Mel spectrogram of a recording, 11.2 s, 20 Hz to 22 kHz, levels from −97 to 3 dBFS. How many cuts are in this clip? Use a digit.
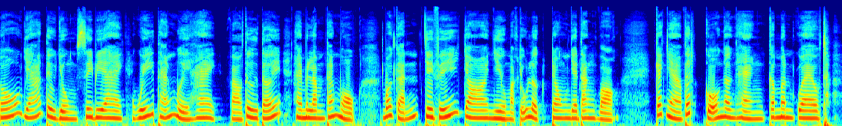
6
